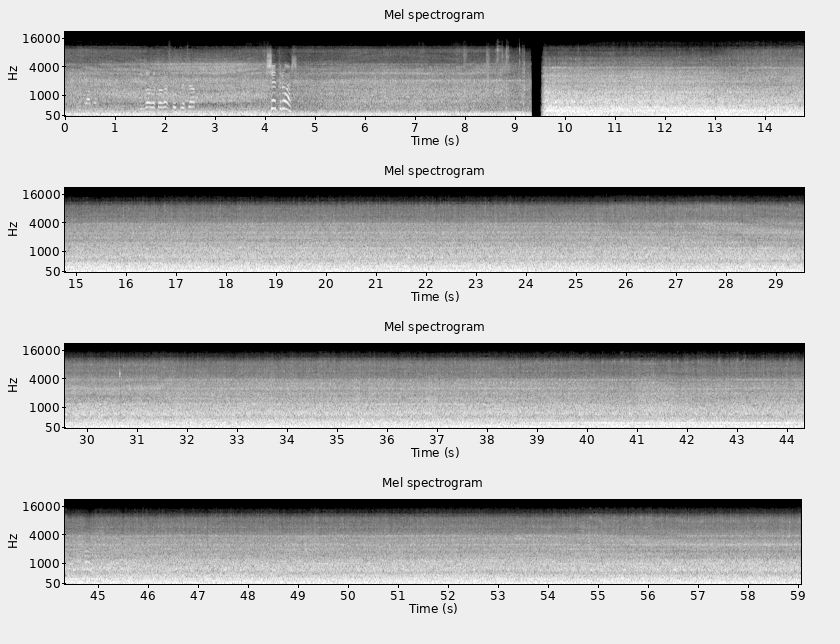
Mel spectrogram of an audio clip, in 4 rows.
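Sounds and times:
combine harvester running: 0:00.0 - 0:59.0.

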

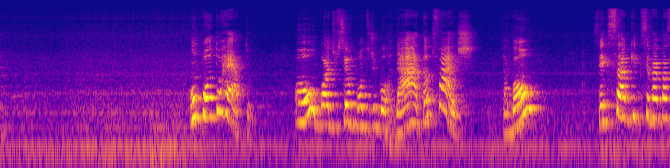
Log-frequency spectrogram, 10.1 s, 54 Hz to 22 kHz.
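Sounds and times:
background hiss: 0:00.0 - 0:10.0
faint low hum: 0:00.0 - 0:10.0.

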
